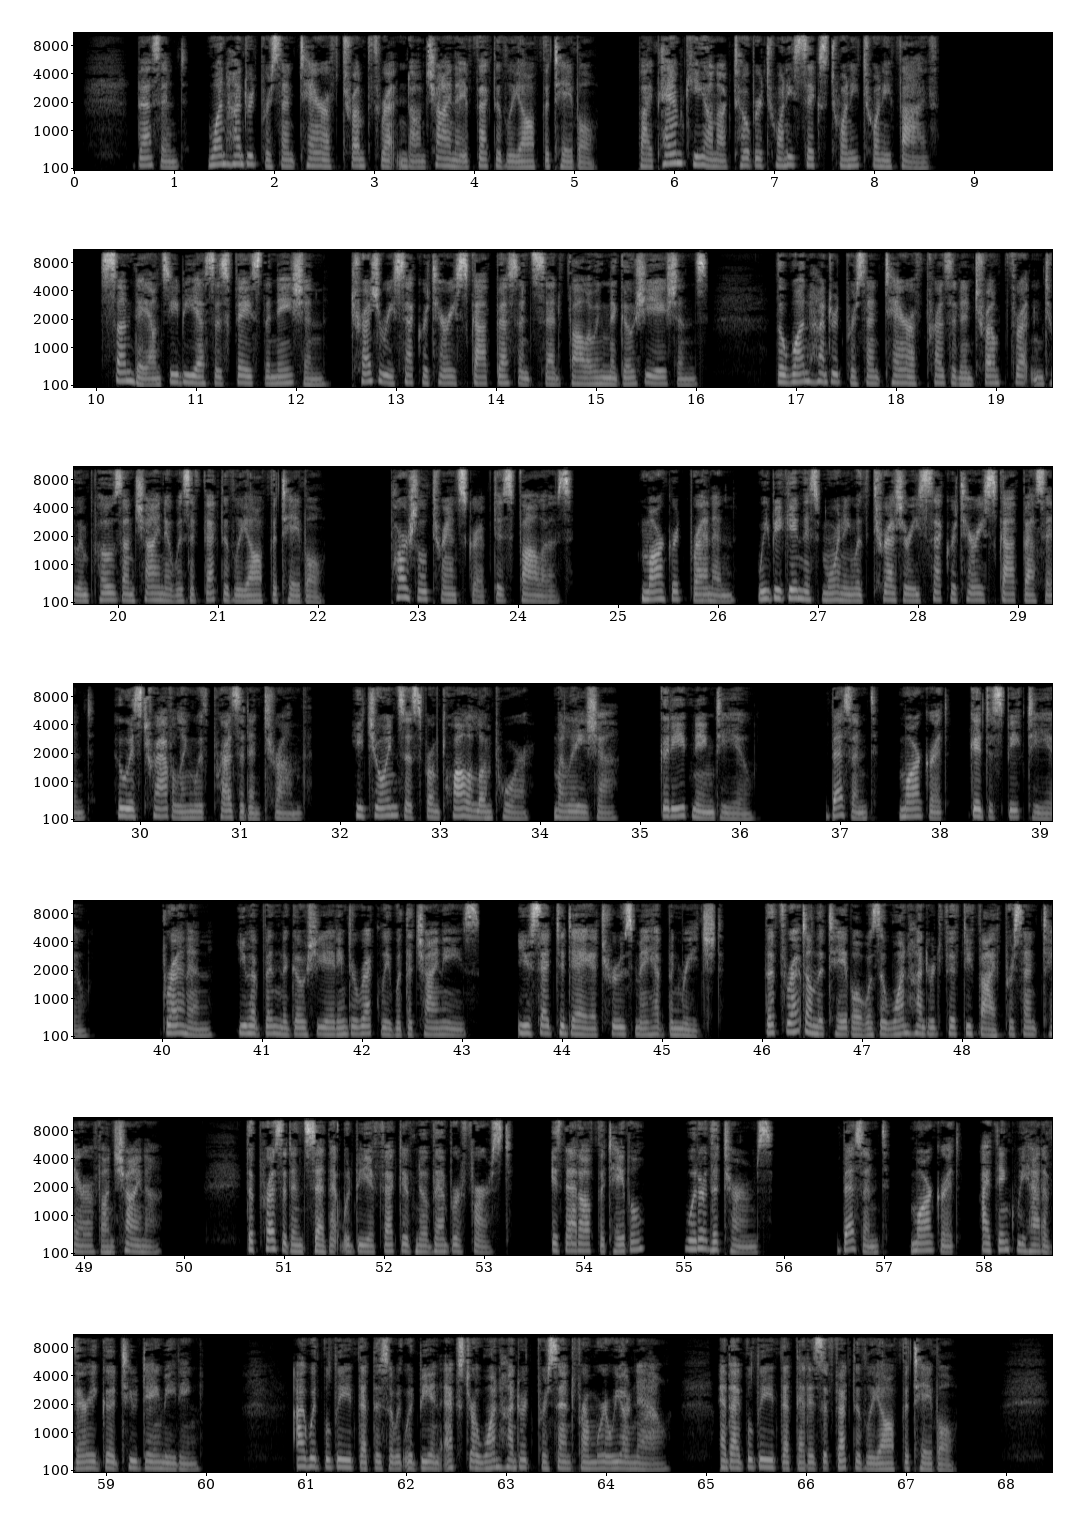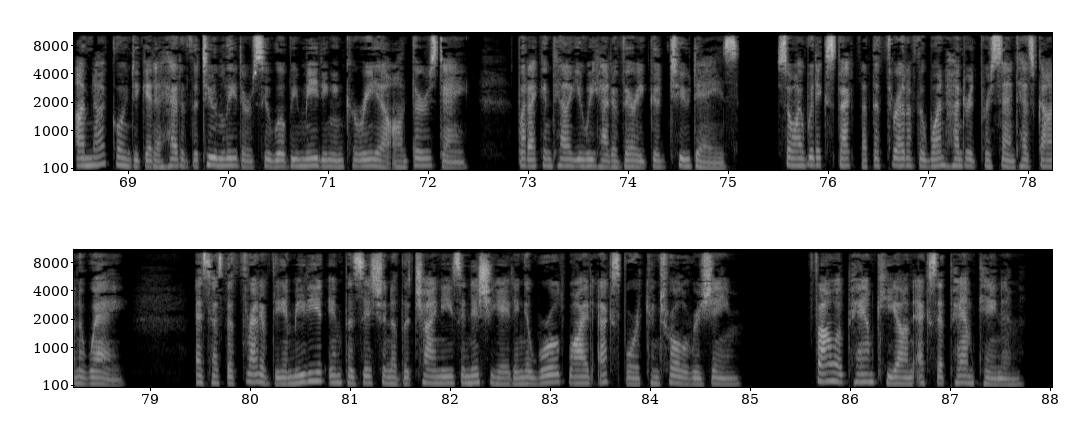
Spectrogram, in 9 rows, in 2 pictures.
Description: Sunday on CBS’s “Face the Nation,” Treasury Secretary Scott Bessent said following negotiations, the 100% tariff President Trump threatened to impose on China was “effectively off the table.”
